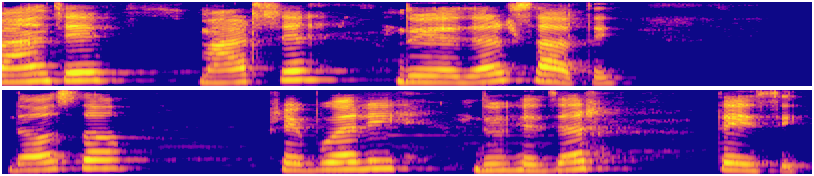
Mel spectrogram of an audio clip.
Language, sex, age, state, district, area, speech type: Odia, female, 18-30, Odisha, Puri, urban, spontaneous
